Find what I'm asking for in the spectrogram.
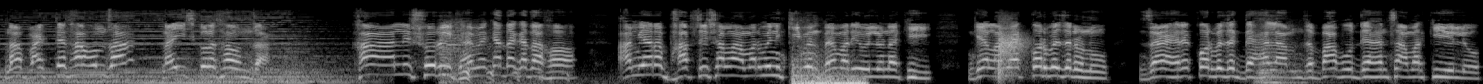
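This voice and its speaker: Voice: very high voice, steady tone, moderate pace, over loud music. A performer voicing a whiny, indignant little cartoon schoolkid who rambles and grumbles. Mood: whiny, grumbling. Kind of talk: comedy cartoon dialogue in colloquial Bangla.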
